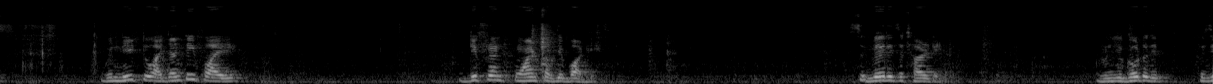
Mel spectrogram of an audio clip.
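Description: An elderly man speaks calmly in short phrases with pauses, through a microphone.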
